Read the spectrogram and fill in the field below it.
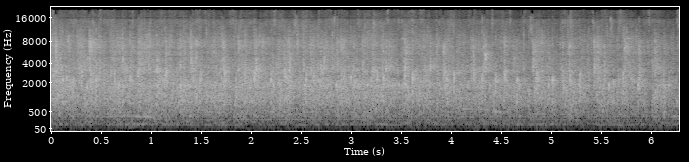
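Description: Steady, dense applause from an audience at a Men's Table community event, holding loud and even for the whole stretch with no voices over it.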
